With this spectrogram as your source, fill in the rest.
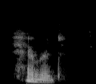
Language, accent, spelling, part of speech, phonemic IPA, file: English, Southern England, Herod, proper noun, /ˈhɛɹəd/, LL-Q1860 (eng)-Herod.wav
